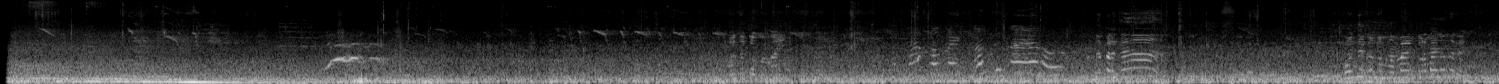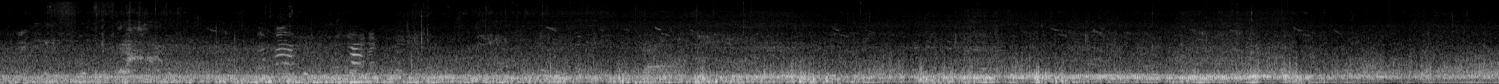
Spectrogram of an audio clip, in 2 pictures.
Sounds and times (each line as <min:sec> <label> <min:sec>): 0:00.1 people walking and running 0:29.9
0:00.2 birds 0:29.8
0:05.6 voices from people 0:28.7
